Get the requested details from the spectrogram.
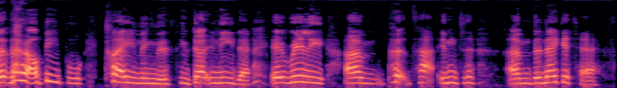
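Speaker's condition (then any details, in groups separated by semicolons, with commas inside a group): Cerebral palsy; present from birth, unsteady balance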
